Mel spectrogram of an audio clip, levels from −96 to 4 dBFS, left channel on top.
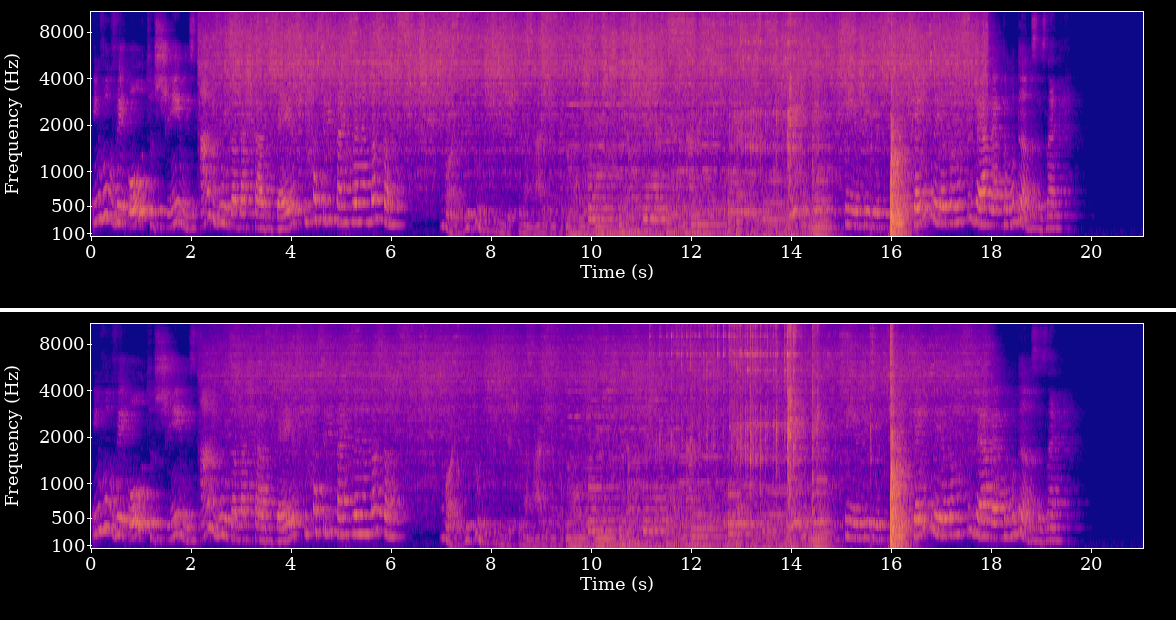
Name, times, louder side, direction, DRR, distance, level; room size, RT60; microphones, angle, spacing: voice 1, 0.0-6.2 14.0-19.6, left 1 dB, 25° left, -3 dB, 5.7 m, -42 dB
sound 1, 2.1-18.0, left 10 dB, 60° left, 2.5 m, -41 dB
voice 2, 7.0-13.3, right 1 dB, 40° right, 0 dB, 7.7 m, -52 dB
sound 2, 9.5-14.8, left 1 dB, 5° left, 4.9 m, -45 dB
Thump thud, 11.2-15.2 15.6-16.4, right 2 dB, 65° right, 3.8 m, -35 dB
23.0 x 23.0 x 8.8 m, 0.90 s
head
